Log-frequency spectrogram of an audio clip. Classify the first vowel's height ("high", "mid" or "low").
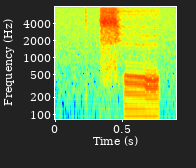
mid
